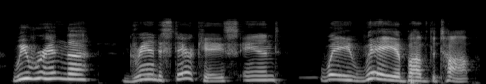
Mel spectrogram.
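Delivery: loud, high, halting panic; breathless, incoherent blurting. A narrator's reading. Twins stumble in to report, loud and incoherent. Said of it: "out of breath and incoherent".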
